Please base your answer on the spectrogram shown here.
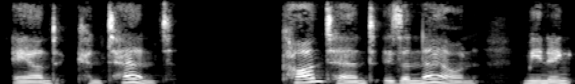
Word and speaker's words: content: benjamin franklin attribute attribute our next heteronym is content and content content is a noun meaning information or objects that are contained inside something else for example the security officer inspected the contents of my suitcase content is an adjective meaning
